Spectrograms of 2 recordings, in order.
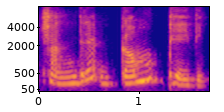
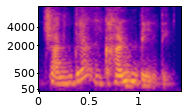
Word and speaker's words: चन्द्रघण्टेति: It is not Chandra Gamtheti. It is Chandra Khandi. Gha. You know, Gha. Ghadi ka. Ghadi. You know, Ghadi ka gha? Yeah, that gha. Chandra Ghandeti.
